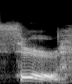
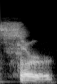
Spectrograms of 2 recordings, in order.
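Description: First: The word has a neutral British English accent. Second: The word has a strong Northern Irish accent. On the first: The speaker calls it right. "it's sir" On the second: The speaker calls it wrong. "they would repeat with my full Northern Irish accent. And I'd say, no, it's not sir"

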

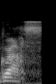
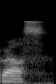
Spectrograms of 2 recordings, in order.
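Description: First: Said with a Northern British accent. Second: Said without a Northern British accent. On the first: "Northern Britain has a lot of, like, they say grass" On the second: "we say grass"

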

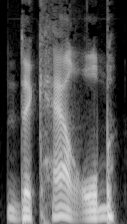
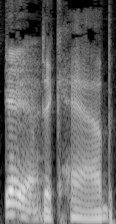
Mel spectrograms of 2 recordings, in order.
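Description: First: The name is said the way it is spelled. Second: The name is said the local way. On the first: "spelled DeKalb" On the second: "but pronounced DeKalb County"

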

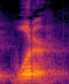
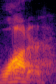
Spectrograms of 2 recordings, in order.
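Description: First: It is said in a South Jersey accent. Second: It is said in a standard accent.

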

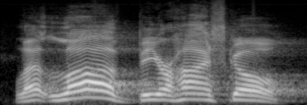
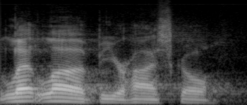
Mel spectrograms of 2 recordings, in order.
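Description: First: It is read with exclamatory force. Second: It is read calmly, without extra force.

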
